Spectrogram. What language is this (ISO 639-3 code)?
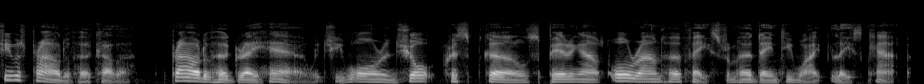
eng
